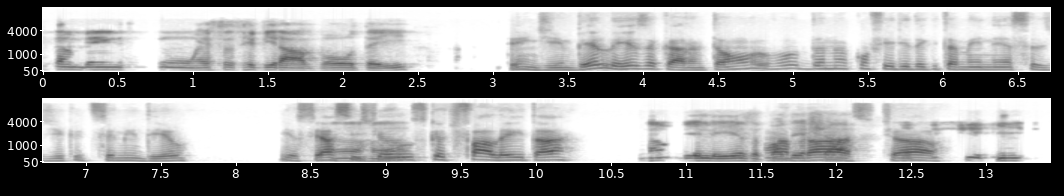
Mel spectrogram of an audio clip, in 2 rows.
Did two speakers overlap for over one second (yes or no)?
yes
